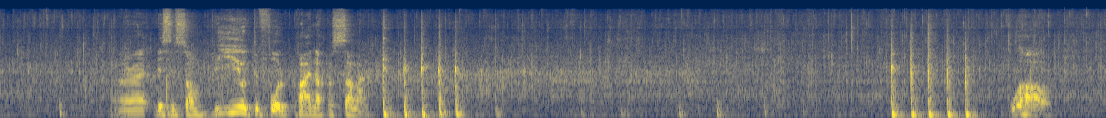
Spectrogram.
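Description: A wooden spoon stirs and scrapes in a pan of stew.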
